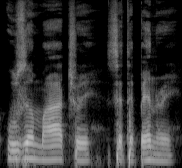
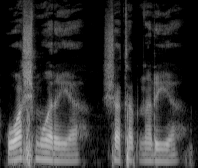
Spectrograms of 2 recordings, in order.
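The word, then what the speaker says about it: Usermaatre Setepenre: Up until now, you've probably heard it pronounced in this way: Uza Maatre Setepenre Ramses Meriamun, or even Uza Matra Setepenra Ramses Meriamun. However, the actual way this name would have been vocalized is Washmuaria Shatapnaria Riamashesha Miamana.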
